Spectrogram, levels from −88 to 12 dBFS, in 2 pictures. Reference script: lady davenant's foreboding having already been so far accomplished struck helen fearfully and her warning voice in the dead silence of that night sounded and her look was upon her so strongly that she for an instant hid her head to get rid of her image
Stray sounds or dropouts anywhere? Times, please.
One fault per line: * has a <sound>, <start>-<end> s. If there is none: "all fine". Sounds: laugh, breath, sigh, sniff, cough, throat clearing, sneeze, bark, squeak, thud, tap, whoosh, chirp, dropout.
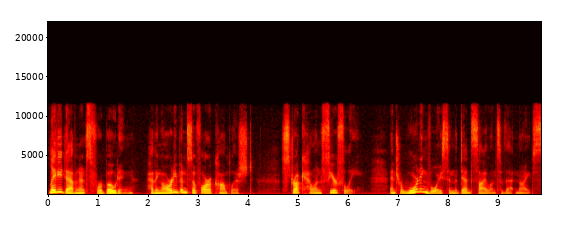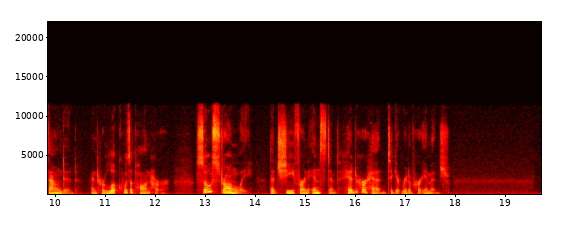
all fine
